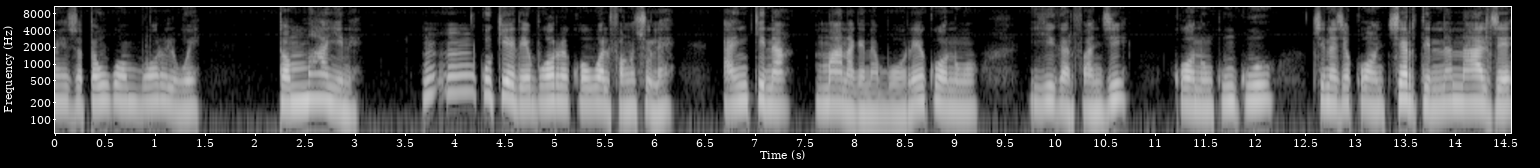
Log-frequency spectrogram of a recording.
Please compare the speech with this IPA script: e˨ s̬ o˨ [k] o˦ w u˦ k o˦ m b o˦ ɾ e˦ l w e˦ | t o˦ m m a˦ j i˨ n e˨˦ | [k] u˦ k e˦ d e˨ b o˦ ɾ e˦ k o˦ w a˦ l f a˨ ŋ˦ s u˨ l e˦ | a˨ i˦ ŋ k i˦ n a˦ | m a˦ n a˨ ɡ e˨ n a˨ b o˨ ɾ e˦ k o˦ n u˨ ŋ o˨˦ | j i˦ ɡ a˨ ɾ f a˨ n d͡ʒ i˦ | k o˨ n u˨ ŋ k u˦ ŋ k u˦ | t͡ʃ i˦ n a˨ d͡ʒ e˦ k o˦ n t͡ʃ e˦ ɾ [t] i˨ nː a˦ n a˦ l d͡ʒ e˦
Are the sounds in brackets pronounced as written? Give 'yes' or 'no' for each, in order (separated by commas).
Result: no, yes, yes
